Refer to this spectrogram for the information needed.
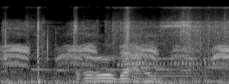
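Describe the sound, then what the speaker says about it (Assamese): Several crows caw harshly and repeatedly nearby, making a noisy racket, while someone talks over them outdoors. "কাউৰীবিলাকৰ পুৰা হাল্লা"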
